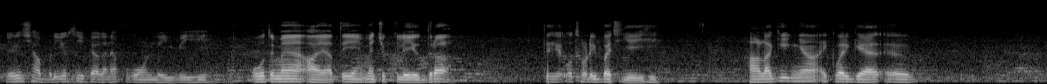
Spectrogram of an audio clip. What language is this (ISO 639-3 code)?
doi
